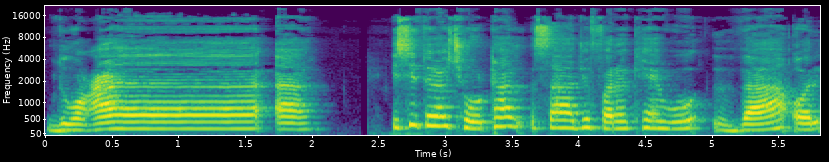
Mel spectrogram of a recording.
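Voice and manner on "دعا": دعا held very long; teacher sounding out دعا very slowly; clear slow دعا. Shown as a demonstration. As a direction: stretch out دعا, making ain clear. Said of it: "make it clear".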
